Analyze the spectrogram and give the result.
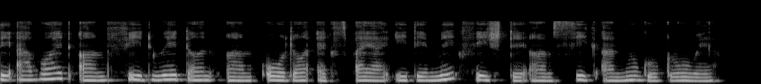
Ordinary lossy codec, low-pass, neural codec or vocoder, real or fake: none; none; codec, 16 kHz, 4.8 kbps, FACodec; fake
